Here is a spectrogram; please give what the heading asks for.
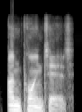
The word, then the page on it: unpointed: British English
